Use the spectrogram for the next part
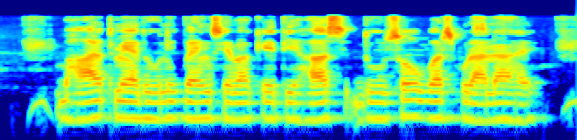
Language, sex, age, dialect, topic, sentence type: Magahi, male, 18-24, Southern, banking, statement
